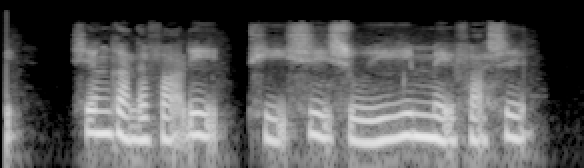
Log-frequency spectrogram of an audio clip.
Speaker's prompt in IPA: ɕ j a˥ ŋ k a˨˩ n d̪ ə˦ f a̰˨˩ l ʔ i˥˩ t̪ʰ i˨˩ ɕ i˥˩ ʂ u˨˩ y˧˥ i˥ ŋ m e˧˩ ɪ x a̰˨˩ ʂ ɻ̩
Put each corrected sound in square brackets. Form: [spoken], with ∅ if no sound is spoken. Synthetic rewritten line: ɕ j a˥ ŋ k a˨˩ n d̪ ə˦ f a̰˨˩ l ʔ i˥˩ t̪ʰ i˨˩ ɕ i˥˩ ʂ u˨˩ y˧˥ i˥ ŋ m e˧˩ ɪ [f] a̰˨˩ ʂ ɻ̩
